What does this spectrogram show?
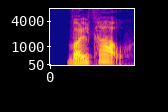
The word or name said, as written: voldgrav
